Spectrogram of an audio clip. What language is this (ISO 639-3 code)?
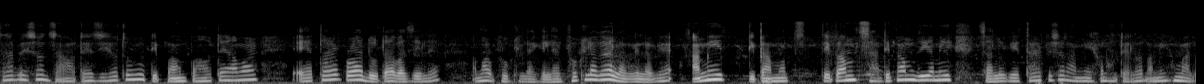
asm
